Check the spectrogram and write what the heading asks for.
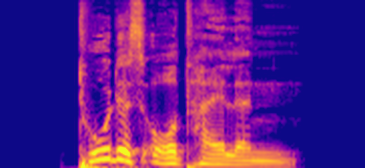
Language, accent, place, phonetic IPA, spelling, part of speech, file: German, Germany, Berlin, [ˈtoːdəsˌʔʊʁtaɪ̯lən], Todesurteilen, noun, De-Todesurteilen.ogg
- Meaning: dative plural of Todesurteil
